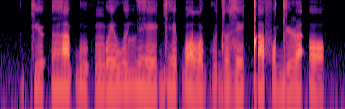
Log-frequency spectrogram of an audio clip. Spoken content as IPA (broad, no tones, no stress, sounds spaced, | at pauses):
kʲ ɵ ʔ ɦ a ɓ u ʔ ŋʷ e w ɵ ʎ ɦ e ɡʱ e ɓ ɔ lˠ ɵ kʷ e d o z e ǃ a f ɔ ɡʲ e ɭ a ʔ ɔ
